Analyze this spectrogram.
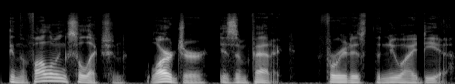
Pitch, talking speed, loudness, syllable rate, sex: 95 Hz, 170 wpm, -21 LUFS, 5.7 syllables/s, male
